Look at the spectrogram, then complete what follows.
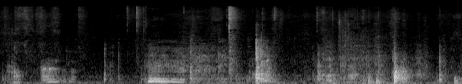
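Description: Thin laser-cut plywood model parts being handled, popped out and fitted together: a series of light wooden clicks and knocks, the sharpest one near the end.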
